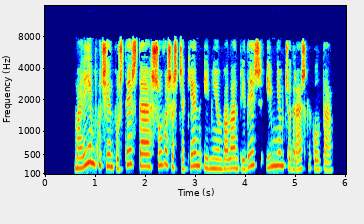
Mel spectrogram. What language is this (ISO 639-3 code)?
chm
